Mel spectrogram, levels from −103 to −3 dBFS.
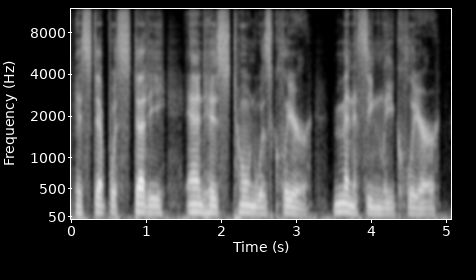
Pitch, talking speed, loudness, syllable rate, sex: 105 Hz, 130 wpm, -20 LUFS, 3.5 syllables/s, male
